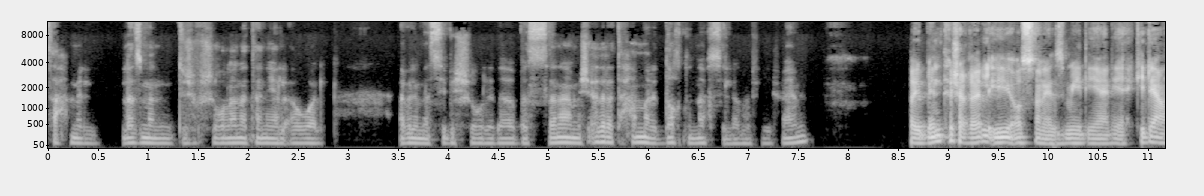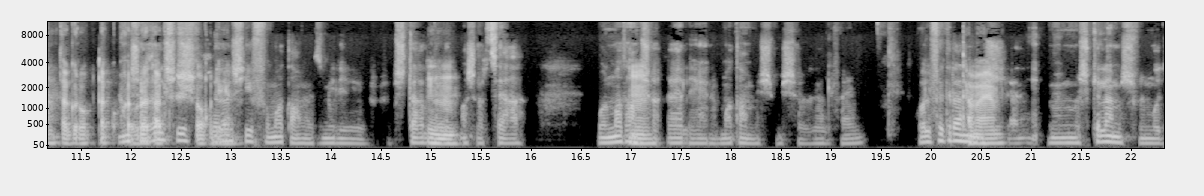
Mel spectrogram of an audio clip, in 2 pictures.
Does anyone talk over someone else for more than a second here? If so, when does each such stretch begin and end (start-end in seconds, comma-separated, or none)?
11.9-13.2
